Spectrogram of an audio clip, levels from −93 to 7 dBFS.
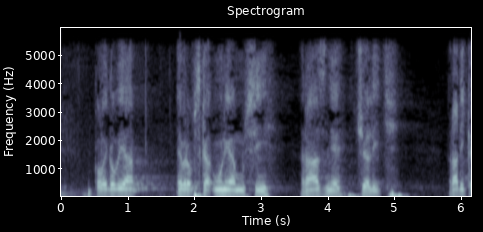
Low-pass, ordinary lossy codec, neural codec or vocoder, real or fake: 5.4 kHz; AAC, 48 kbps; none; real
